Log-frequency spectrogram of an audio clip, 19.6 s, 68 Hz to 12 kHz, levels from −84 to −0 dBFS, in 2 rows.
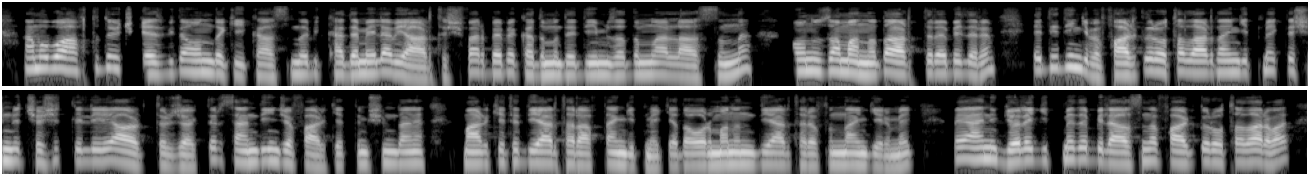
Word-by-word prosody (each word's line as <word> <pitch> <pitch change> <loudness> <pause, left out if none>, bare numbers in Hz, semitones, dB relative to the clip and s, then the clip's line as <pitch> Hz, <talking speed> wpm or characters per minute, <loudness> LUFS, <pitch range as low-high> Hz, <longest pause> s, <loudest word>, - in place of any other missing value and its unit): ama 205 0 +1
bu 210 - +6
haftada 195 +2 0
3 205 - -3
kez 150 -1 +1
bir 155 - -12
de 175 - -1
10 165 -1 +1
dakika, 135 -2 -2
aslında 145 +4 -3
bir 150 - -14
kademeli 155 +3 +1
bir 150 -3 +3
artış 110 +5 -5
var, 165 -1 -2
“bebek 155 0 -1
adımı“ 140 0 +1
dediğimiz 140 0 0
adımlarla 145 -1 -1
aslında, 135 - -1 0.3
onu 180 0 +1
zamanla 160 -5 +3
da 170 - +7
arttırabilirim. 155 +1 +1 0.3
E, 185 +2 -4
dediğin 215 +1 0
gibi, 130 -9 -1
farklı 140 +7 +3
rotalardan 165 -1 +2
gitmek 180 +2 -6
de, - - 0
şimdi, 160 -2 -1
çeşitliliği 155 +2 -3
arttıracaktır. 120 0 0
Sen 150 -2 0
deyince 155 -2 0
fark 115 -4 -2
ettim, 130 +2 -5
şimdi, 135 +1 -2
hani, 140 0 0 0.3
markete 135 +2 0
diğer 140 -1 +4
taraftan 125 0 0
gitmek 105 -4 -6
ya 120 - -4
da 125 - 0
ormanın 125 +1 +2
diğer 130 -1 0
tarafından 125 +1 -1
girmek 115 +2 -3 0.3
ve, - - +2
yani, 175 -1 +3
göle 150 +3 +4
gitmede 170 +1 -4
bile 145 -3 +3
aslında 135 +4 +2
farklı 140 +1 0
rotalar 150 +1 +1
var. 145 +6 0
145 Hz, 180 wpm, -23 LUFS, 130-160 Hz, 0.3 s, da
